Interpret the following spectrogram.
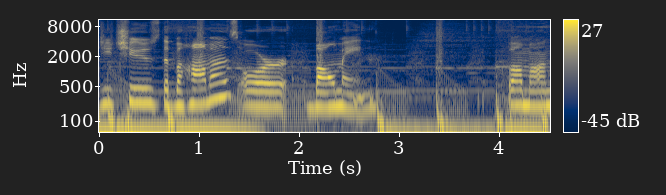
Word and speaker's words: Balmain: Balmain. Balmain.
